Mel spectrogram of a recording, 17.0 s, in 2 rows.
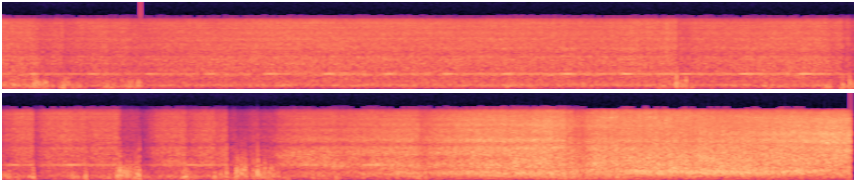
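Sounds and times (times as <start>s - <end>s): thin high tone: 0.0s - 13.6s
electric train rumble: 0.0s - 17.0s.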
